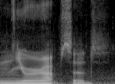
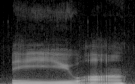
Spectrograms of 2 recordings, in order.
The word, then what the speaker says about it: Euryapsid: It was a, Eurapsid. How do you spell that? Euryapsid. They're the... well, dinosaurs, we'll say. I'm not getting anything for YRAPSID. YRAP? EURYAP. It's like a Europe, yeah.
